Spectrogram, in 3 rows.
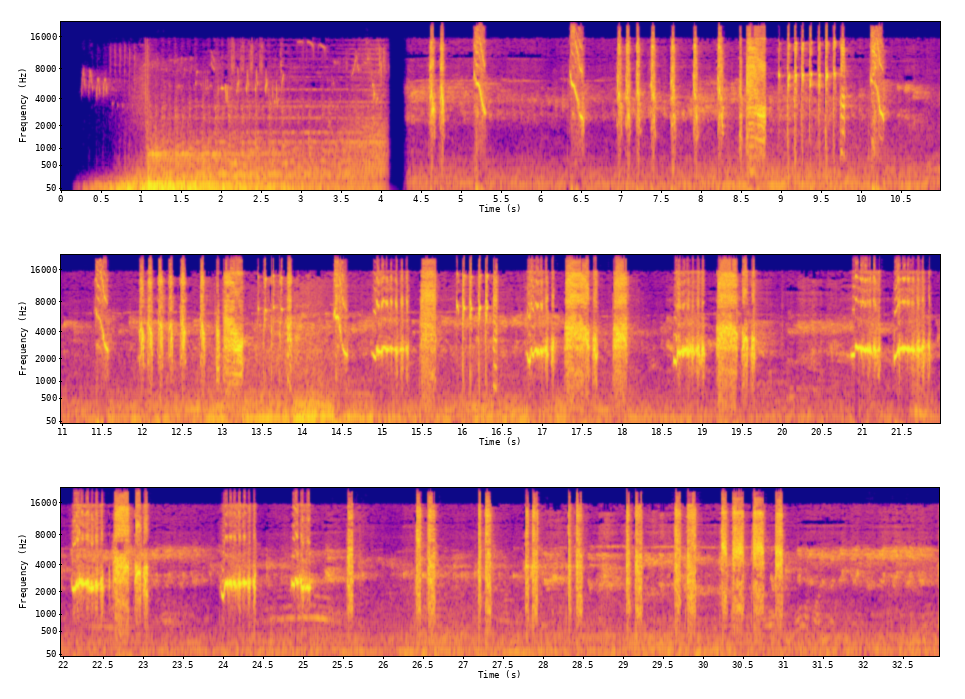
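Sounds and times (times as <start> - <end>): music: 0.8 - 4.1
bird singing varied song: 4.3 - 32.9.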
